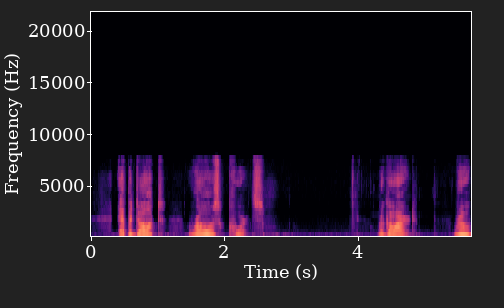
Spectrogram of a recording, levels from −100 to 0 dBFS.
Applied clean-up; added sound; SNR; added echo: neural separator model SepFormer DNS4.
